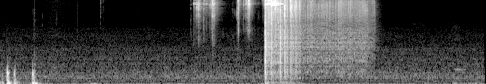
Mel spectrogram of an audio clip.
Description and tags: This is the sound of coins dropping on a counter top .
money, coins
